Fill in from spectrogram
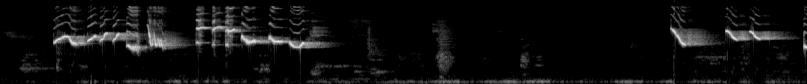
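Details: Orange-headed thrush in full morning 'tembakan' song: two long bursts of rich, slurred, downward-sweeping whistles, a quiet gap with faint low murmuring, then sharp rising whistles repeated about every half second.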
